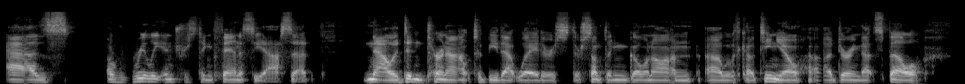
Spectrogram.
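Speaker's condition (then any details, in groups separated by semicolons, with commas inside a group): No condition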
